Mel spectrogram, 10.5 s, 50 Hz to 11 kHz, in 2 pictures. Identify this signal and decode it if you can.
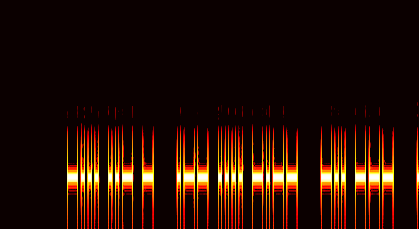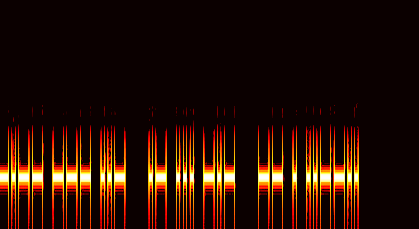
Morse code, heard as a keyed tone, about 28 wpm, 700 Hz. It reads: BUT WHY DO YOU ASK ME?
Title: Sentences from Top 200 Words 28wpm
